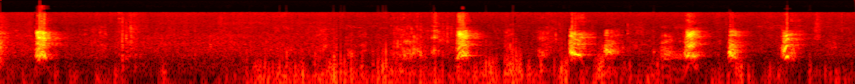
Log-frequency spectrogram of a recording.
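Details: Standard poodle mother growing up with her puppies indoors: a couple of sharp yips at the start, then a run of short, high barks every half second to second through the second half, over low rumbling background noise.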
